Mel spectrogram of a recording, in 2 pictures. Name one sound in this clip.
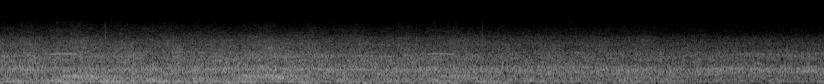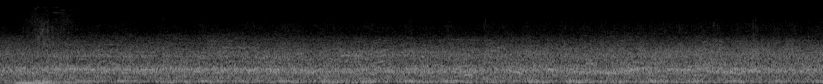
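A large crowd roars and cheers loudly.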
